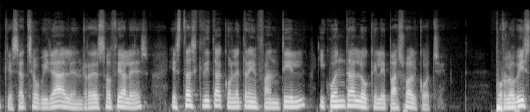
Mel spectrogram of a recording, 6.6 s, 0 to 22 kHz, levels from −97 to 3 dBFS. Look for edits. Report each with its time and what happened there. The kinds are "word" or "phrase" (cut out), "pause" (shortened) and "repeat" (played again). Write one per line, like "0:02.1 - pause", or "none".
0:03.9 - pause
